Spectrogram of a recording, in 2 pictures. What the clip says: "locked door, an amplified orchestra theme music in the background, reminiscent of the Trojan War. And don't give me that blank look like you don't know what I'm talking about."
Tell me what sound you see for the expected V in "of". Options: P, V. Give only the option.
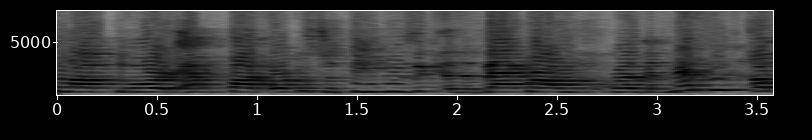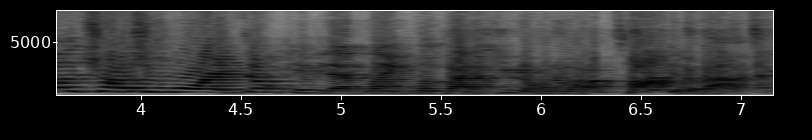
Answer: P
